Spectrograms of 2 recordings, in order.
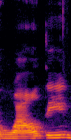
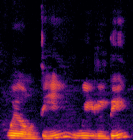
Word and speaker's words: Wildy: And then people just assumed that Wildy was because of wildflower, which technically it is, but it's pronounced Wildy in Spanish.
